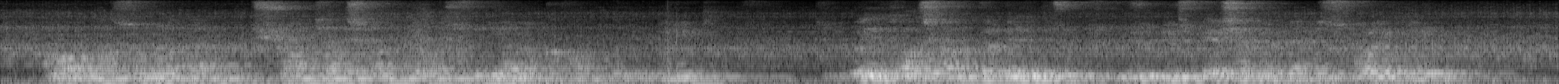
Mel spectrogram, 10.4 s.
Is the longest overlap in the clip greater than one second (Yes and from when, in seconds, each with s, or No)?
No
